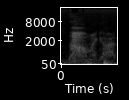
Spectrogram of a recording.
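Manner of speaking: barely voiced, shocked; a hushed oh my God; awed whisper. Real, not acted. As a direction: breathe it out in a stunned whisper. Stunned reaction to the woman.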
